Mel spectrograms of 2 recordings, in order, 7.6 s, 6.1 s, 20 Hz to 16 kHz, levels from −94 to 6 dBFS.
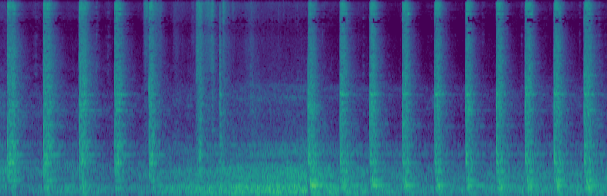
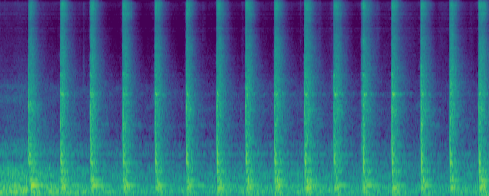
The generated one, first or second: second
